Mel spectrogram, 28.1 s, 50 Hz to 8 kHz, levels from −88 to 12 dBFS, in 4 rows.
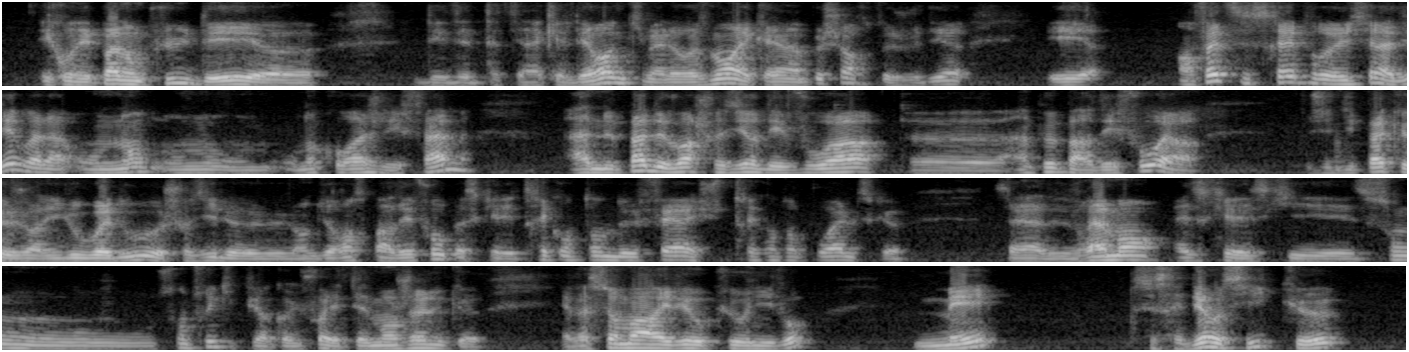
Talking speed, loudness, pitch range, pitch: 240 wpm, -20 LUFS, 105-140 Hz, 120 Hz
